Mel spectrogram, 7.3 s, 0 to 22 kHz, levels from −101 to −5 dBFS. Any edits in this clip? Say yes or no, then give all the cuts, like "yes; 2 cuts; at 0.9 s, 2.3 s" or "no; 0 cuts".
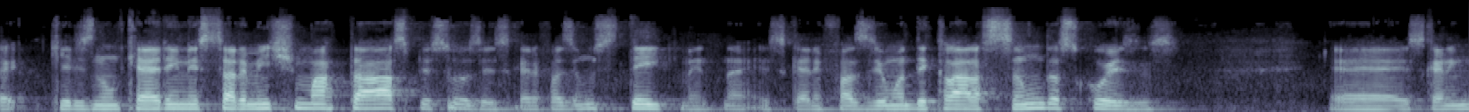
no; 0 cuts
